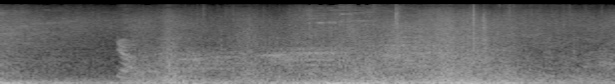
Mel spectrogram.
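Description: A magic spell crackles and whooshes.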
